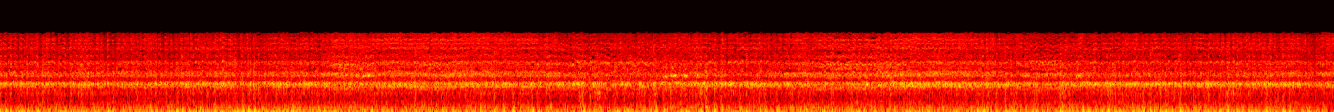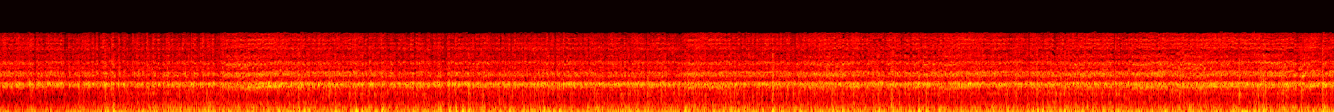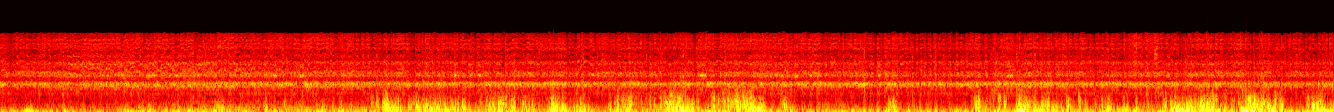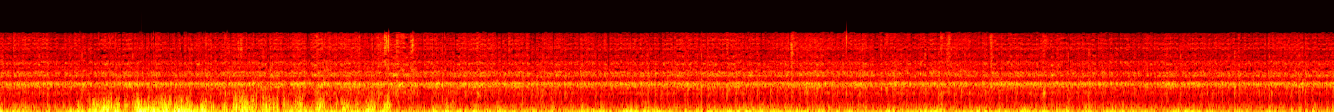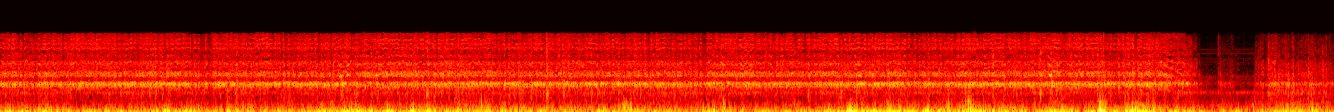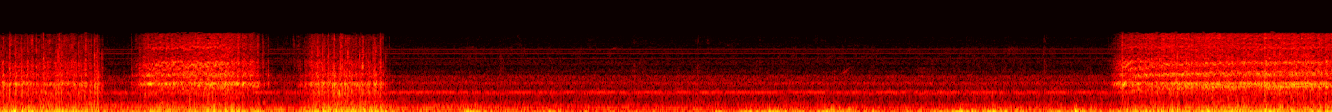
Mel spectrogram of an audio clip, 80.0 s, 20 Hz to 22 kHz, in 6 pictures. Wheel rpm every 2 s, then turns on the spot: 240, 230, 220, 210, 220, 220, 240, 230, 230, 240, 230, 220, 220, 220, 220, 230, 230, 230, 230, 230, 230, 230, 230, 230, 230, 240, 240, 230, 230, 230, 230, 230, 160, 50, 80, 10, 0, 0, 0, 190.
66-72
